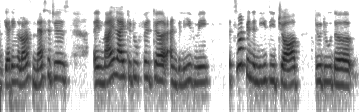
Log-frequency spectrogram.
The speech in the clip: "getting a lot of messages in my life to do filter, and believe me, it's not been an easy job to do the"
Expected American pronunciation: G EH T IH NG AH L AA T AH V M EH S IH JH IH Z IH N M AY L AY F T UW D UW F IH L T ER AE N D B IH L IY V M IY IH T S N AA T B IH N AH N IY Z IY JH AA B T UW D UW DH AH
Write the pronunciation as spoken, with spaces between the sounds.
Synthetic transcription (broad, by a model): G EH T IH NG AH L AA T AH V M EH S IH JH IH Z IH N M AY L AY F T UW D UW F IH L T ER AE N D B IH L IY V M IY IH T S N AA T B IH N AH N IY Z IY JH AA B T UW D UW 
